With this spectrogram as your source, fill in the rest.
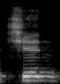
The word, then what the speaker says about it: Qin: the ruler of the Qin dynasty spelled with a Q pronounced with a CH sound number five how many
